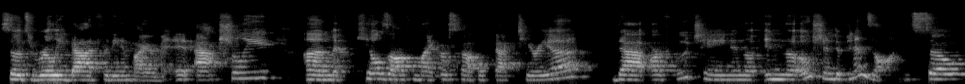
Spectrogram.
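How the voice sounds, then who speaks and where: Pitched fairly high, a woman talks at a moderate pace with fairly even intonation and audible room echo. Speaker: MLM sales trainer. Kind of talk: training presentation.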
